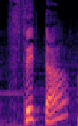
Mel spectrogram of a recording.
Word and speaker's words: Theta: Se llama Z, aunque se escribe T-H-E-T-A, ¿no?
